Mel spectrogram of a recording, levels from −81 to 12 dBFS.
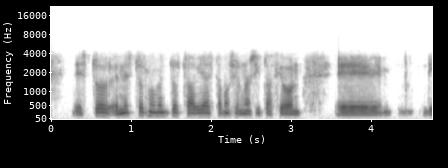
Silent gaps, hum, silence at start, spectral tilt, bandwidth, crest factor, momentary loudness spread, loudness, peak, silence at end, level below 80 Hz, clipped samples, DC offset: none; none; 0 s; -4 dB/octave; 4.7 kHz; 20 dB; 11 LU; -25 LUFS; -6 dBFS; 0 s; -68 dBFS; under 0.1%; under 0.1%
